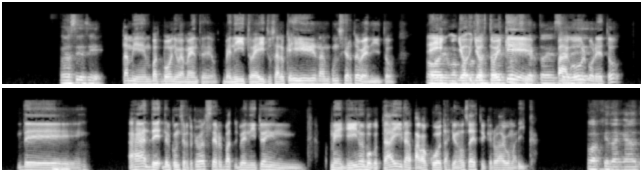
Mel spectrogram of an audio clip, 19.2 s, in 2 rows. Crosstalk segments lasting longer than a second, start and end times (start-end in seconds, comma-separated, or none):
6.3-8.9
